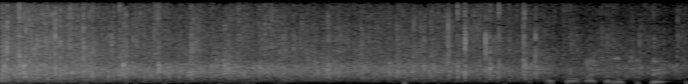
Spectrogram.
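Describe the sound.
An audience applauds an author for his work at the end of a book event, a dense, sustained wash of many hands clapping from a crowd; toward the end a man's voice starts speaking over the fading applause.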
